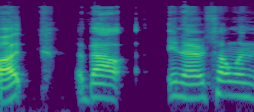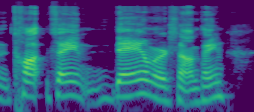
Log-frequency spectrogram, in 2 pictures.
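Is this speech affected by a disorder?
Yes: cerebral palsy; from birth.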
